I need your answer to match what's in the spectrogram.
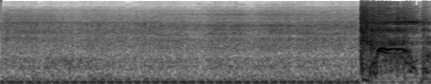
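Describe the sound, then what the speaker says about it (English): A single sharp cough bursts out near the end over a low steady engine hum. "I'm sorry for coughing"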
